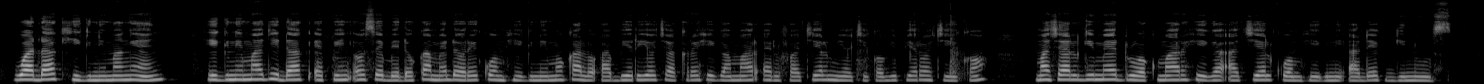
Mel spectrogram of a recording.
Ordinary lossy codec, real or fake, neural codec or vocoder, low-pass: none; real; none; none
